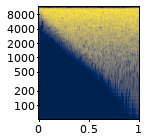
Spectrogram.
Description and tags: white noise filtersweep
part of drumkit, based on sine & noise
drums, noise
